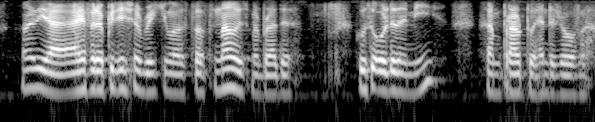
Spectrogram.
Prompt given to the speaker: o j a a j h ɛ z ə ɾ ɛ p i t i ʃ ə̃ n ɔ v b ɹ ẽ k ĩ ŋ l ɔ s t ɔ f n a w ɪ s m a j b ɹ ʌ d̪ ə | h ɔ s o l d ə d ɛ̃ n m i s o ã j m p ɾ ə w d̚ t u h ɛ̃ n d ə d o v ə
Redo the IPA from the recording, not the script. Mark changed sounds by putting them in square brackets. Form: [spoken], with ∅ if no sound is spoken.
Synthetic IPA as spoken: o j a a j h ɛ [v] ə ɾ ɛ p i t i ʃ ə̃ n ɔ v b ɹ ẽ k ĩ ŋ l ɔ s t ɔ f n a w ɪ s m a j b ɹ [a] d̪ ə | h [u] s o l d ə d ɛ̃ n m i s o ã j m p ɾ [a] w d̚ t u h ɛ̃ n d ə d o v ə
